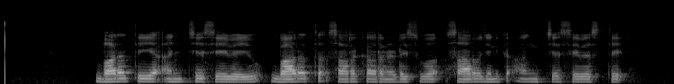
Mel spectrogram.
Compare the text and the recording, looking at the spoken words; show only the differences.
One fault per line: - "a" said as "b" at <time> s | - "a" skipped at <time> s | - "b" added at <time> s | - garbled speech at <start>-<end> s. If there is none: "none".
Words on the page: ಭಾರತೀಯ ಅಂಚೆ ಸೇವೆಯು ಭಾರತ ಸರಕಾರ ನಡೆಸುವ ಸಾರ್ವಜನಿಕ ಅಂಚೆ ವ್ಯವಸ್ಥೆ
none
